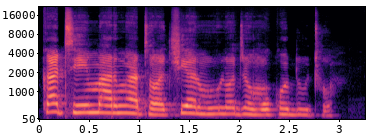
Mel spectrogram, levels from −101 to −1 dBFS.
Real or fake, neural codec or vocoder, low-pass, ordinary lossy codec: fake; codec, 44.1 kHz, 3.4 kbps, Pupu-Codec; none; none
